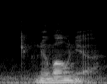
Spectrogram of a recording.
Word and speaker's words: pneumonia: L where did that come from how about pneumonia there's a letter in the air that you're not pronouncing about the word Colonel as in military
